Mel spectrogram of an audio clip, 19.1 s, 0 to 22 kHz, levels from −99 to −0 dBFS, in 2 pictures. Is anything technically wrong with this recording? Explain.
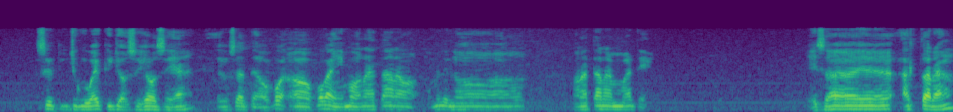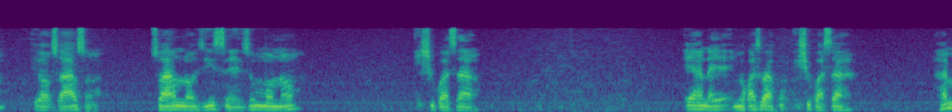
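Yes. This speech clip has two related problems, both caused by the noise suppressor.

Noise suppressor artifacts run through the whole clip. The suppressor pulls down bands it judges to be steady noise by about 21 dB in the gaps. The room noise, sitting about 15 dB below the speech, falls away between phrases and comes back underneath them as each frame's estimate changes.

Speech cut by the noise suppressor occurs six times: 0.37–3.19 s, 3.77–6.5 s, 8.07–8.25 s, 9.85–11.12 s, 13.68–14.31 s and 16.37–17.69 s. In each span the suppressor mistook quieter parts of the speech for noise and attenuated them along with the background, by about 13 to 20 dB at the deepest points. Only short portions inside each span are hit, from about a tenth of a second up to roughly a second in the 3.77–6.5 s span. Those parts sound swallowed or faint.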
